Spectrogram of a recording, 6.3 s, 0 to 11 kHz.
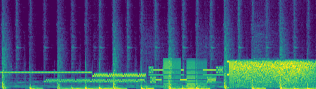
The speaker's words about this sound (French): Et 1994, rappelez-vous, c'était l'année où l'Internet était lancé, un outil ultra futuriste réservé à quelques geeks munis du fameux modem 56K avec sa douce et étrange mélodie au démarrage.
